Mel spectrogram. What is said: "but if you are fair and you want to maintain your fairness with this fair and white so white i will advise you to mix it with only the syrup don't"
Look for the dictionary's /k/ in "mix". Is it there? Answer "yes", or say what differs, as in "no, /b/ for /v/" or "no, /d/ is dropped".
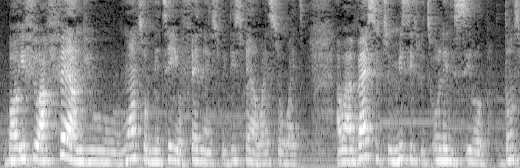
no, /k/ is dropped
